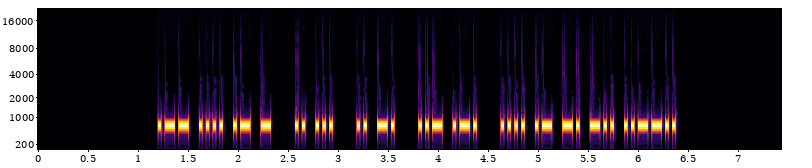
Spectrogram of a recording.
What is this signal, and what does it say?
Morse code, heard as a keyed tone, about 34 wpm, 700 Hz. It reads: WHAT IS IN UR HAND?
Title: Sentences from Top 200 Words and Abbreviations 35wpm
